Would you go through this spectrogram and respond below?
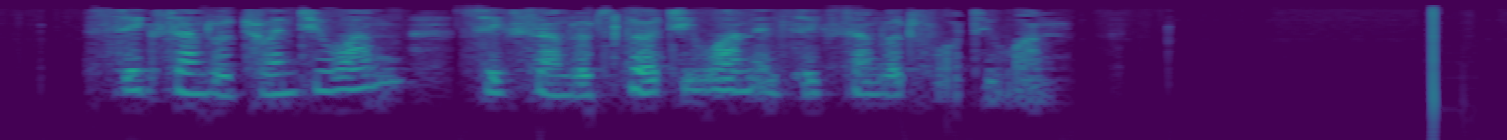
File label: Voicemail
